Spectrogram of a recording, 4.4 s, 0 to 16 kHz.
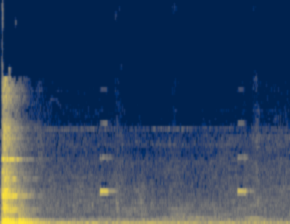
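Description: A short loud thump at the start, then a faint steady hum with two brief high beeps about two seconds apart from a Fluke insulation resistance tester running a 1 kV insulation test.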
